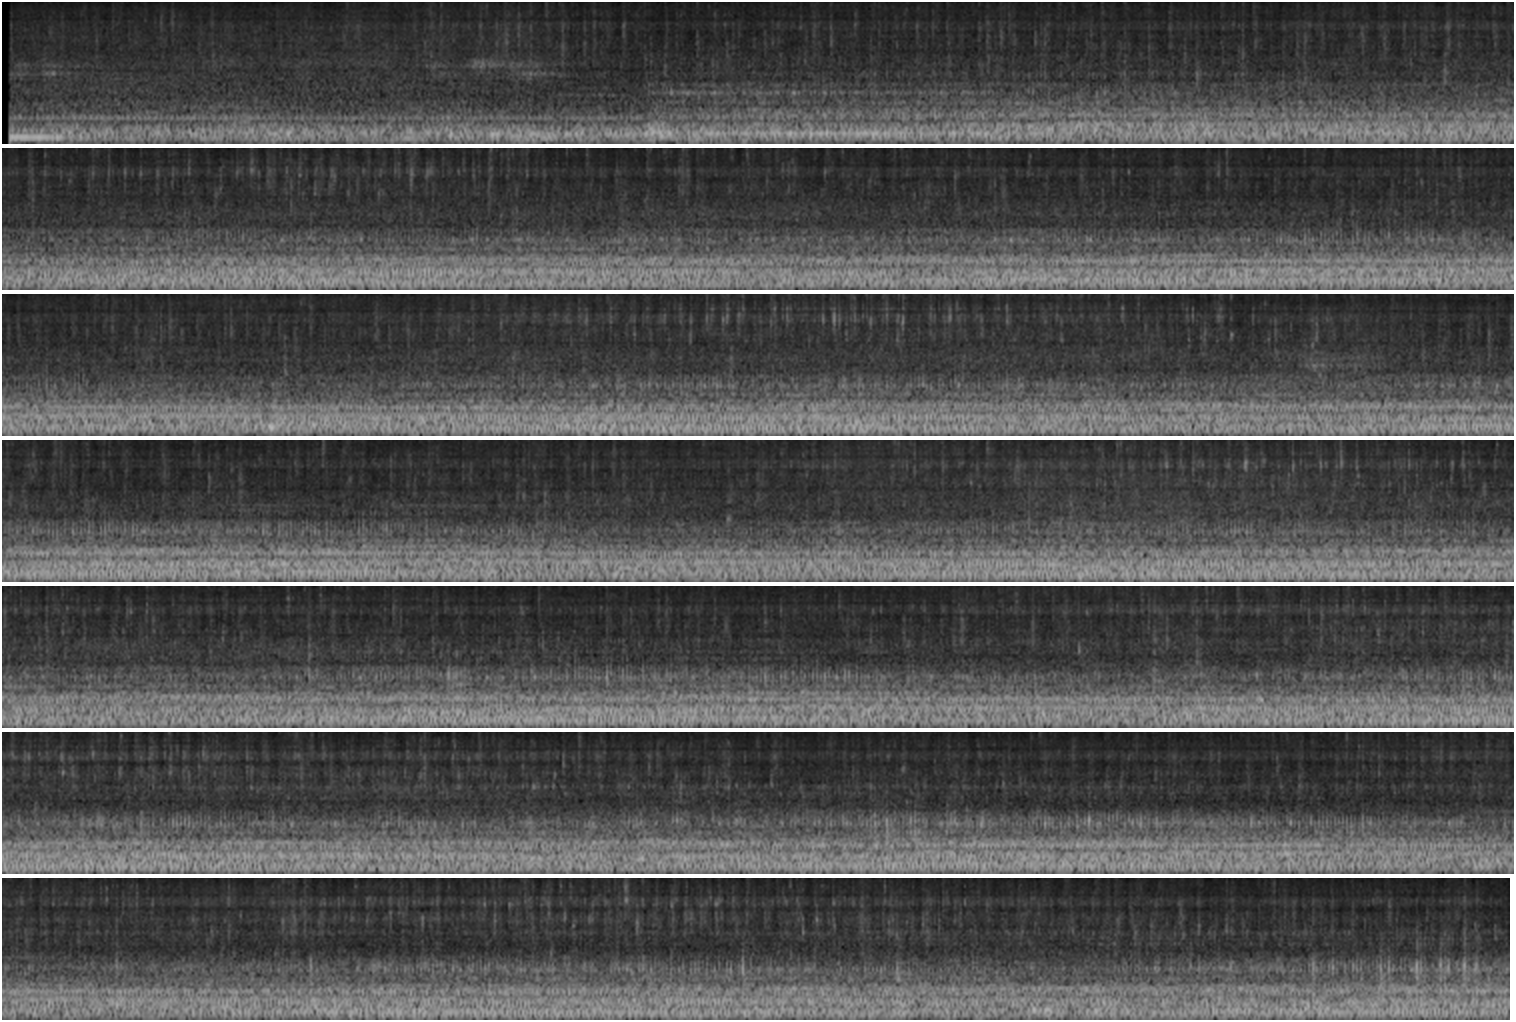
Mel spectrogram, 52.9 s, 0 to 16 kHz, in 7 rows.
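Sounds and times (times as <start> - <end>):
machinery humming steadily: 0.0 - 52.9.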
